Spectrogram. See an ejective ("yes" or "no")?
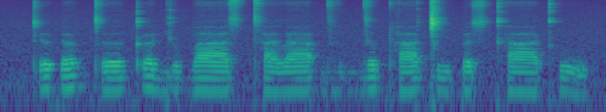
yes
